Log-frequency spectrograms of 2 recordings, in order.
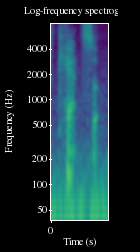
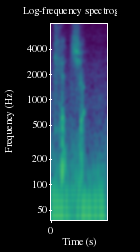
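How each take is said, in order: First: The word begins with the sound of 'cat'. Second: The word begins with the sound of 'ketch'. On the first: The speaker calls it right. "like a cat" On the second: The speaker calls it wrong. "I hear it pronounced all the time wrong"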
